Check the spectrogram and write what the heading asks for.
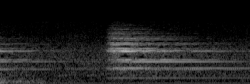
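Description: bell ringing

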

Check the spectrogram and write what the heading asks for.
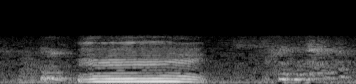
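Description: cow mooing

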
